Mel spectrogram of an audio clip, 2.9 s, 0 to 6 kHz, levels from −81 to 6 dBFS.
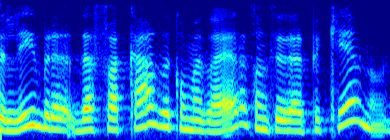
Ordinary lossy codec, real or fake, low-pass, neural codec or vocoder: none; fake; 5.4 kHz; codec, 16 kHz, 0.8 kbps, ZipCodec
